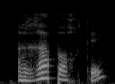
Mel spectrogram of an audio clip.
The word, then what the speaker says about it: rapporter: You can also use this RAP, rap, rapporter, rapporter. So same thing here, you don't pronounce the double P, rapporter.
